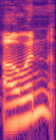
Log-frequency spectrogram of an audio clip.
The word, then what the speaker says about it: Oen: So there's Owen, which is spelled O-E-N, which is short for the word Owenology.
